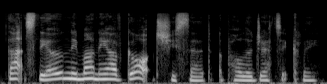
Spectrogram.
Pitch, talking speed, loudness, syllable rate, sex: 225 Hz, 165 wpm, -20 LUFS, 5.9 syllables/s, female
